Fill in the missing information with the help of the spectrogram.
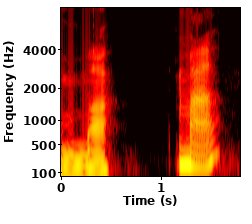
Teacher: the first sound is ma with a very open a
